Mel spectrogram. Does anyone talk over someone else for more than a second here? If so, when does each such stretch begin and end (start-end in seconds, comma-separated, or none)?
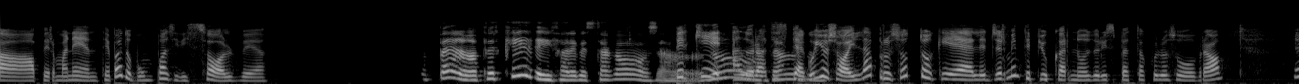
7.0-8.2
